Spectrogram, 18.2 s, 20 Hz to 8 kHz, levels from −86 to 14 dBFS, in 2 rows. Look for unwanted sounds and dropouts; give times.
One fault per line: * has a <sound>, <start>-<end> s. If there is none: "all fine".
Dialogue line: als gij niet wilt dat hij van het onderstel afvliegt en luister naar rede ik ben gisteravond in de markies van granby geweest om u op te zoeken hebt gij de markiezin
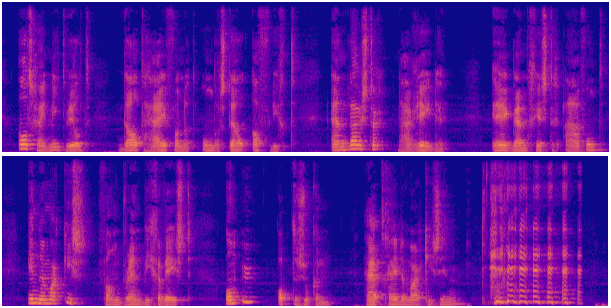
* has a laugh, 16.3-17.8 s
